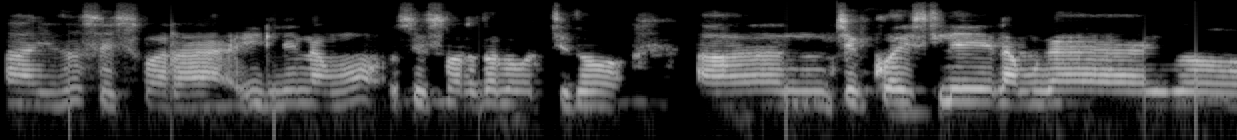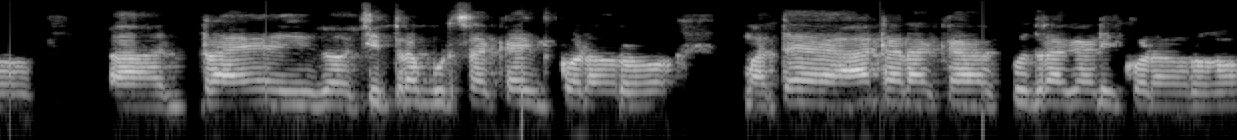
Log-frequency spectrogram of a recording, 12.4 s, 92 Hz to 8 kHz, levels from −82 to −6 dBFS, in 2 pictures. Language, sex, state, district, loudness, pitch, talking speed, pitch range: Kannada, male, Karnataka, Chamarajanagar, -26 LUFS, 145 Hz, 90 wpm, 145-150 Hz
